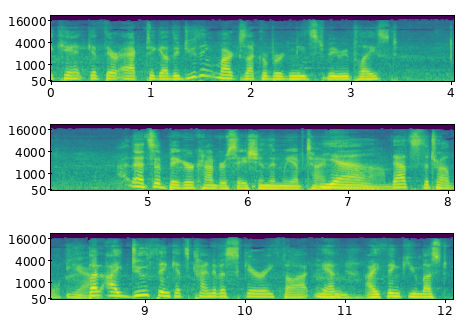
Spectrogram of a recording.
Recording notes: Broadcast Live at the Galleria for Small Business Saturday!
